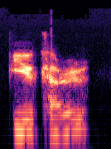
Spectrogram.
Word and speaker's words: Vieux Carré: Actually, it looks like Vieux Carré, but it's pronounced Vieux Carré.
